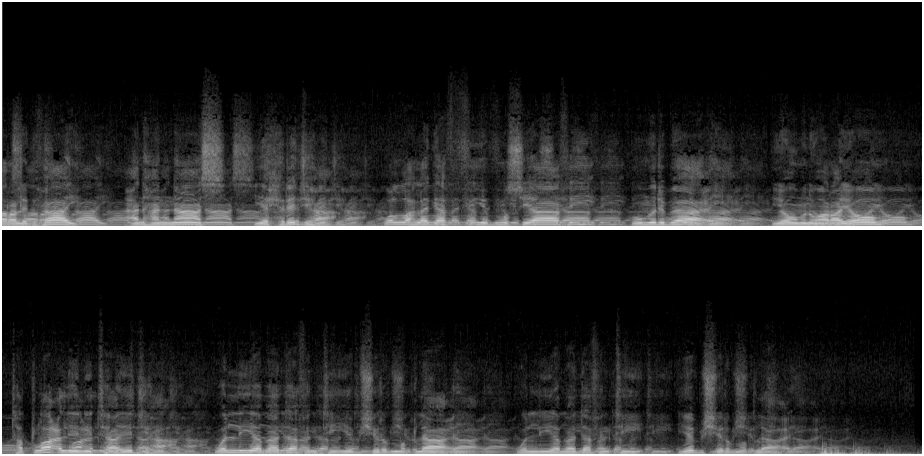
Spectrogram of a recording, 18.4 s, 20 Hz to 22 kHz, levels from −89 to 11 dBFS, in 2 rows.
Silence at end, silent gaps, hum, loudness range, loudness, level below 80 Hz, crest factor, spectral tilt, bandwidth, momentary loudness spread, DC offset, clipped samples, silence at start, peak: 0 s; none; none; 6 LU; -20 LUFS; -40 dBFS; 16 dB; -7 dB/octave; 10.5 kHz; 13 LU; under 0.1%; under 0.1%; 0 s; -2 dBFS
